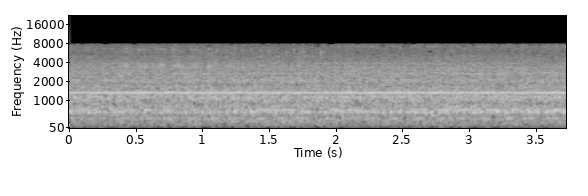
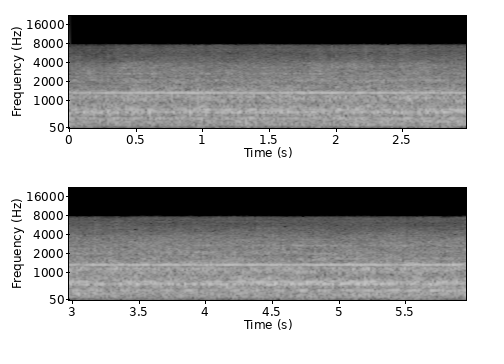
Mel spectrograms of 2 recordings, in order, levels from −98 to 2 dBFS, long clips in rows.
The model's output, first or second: second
